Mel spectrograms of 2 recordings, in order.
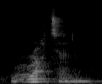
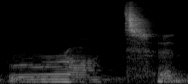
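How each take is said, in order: First: Said in the usual way. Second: "rotten" drawn out slowly, long r, then a separate "ten"; stretched syllables. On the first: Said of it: "in the word rotten". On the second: Shown as a demonstration. Teacher asks pupils to find the t, syllables stretched. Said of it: "Think about where the t sound".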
